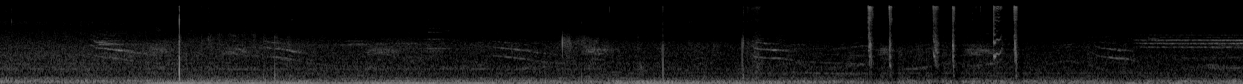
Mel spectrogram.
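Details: Abandoned kittens mewing: thin, high, downward-sliding cries repeated irregularly over a steady low rumble, with scattered sharp clicks and taps toward the end.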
